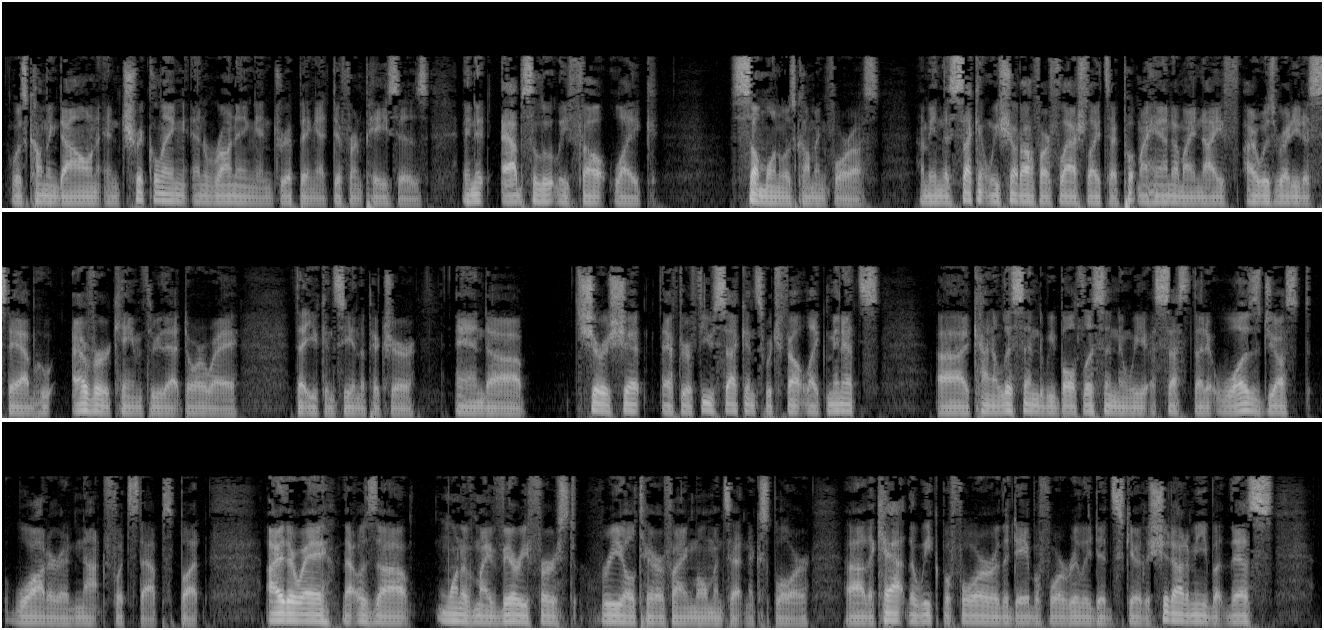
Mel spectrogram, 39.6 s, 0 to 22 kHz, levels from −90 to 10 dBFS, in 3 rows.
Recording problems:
garbled, watery; slightly; nothing above 8 kHz

